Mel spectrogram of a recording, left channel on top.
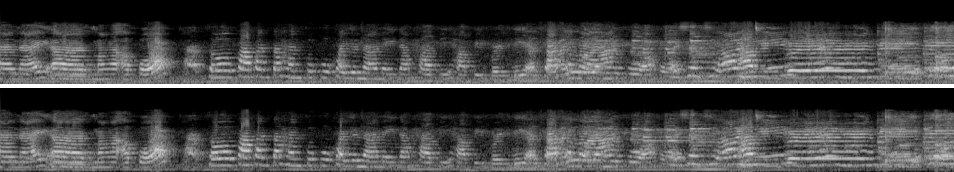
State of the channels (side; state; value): left; noise; rumble, 18 dB below the sound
